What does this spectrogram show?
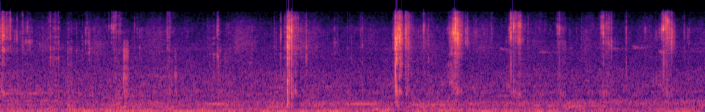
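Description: Close-up biting and chewing of crispy cassava salbaro flatbread: a series of sharp, brittle crunches between quieter chewing. The loudest crunches come about three and four seconds in.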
